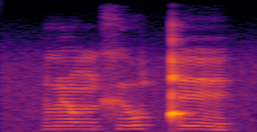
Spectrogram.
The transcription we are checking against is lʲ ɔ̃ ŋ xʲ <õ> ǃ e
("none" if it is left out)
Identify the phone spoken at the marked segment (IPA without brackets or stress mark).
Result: o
